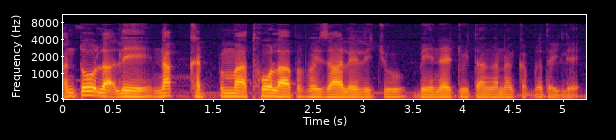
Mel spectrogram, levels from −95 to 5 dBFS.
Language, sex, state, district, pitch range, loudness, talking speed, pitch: Wancho, male, Arunachal Pradesh, Longding, 95-115 Hz, -16 LUFS, 185 wpm, 100 Hz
